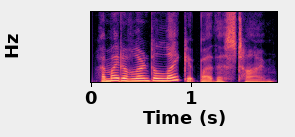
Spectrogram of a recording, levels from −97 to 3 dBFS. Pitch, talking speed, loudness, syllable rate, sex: 220 Hz, 320 wpm, -16 LUFS, 6.6 syllables/s, female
